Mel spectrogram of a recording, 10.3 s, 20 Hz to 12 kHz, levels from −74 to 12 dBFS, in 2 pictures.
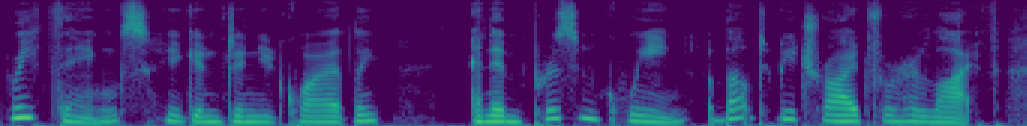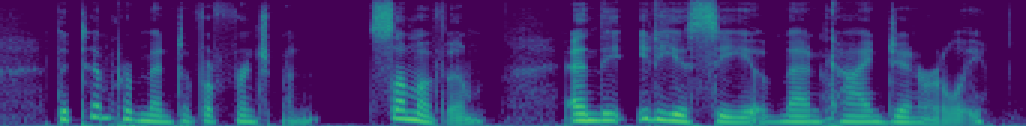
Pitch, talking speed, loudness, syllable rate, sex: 165 Hz, 160 wpm, -21 LUFS, 5.5 syllables/s, female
